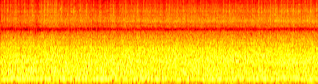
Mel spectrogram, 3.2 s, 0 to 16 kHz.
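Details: Car engine with no power, running on 3 cylinders: rough, uneven idle shakes harder with a second plug lead pulled. Two-cylinder misfire test.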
